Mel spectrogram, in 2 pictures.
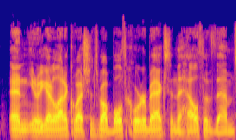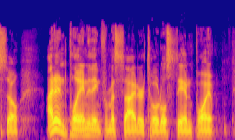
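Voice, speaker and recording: The sound is dry and close, with no echo. This man's recording is very clean, its background silent. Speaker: sports betting analyst. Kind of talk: casual chat.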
